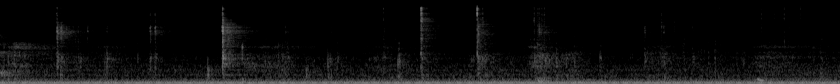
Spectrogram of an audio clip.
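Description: Light, irregular metal clicks and taps as a small stamped-steel open-end wrench is fitted to and turned on a nut on a lamp's threaded pipe inside its metal fitting, tightening it a little. A faint low hum runs underneath.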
